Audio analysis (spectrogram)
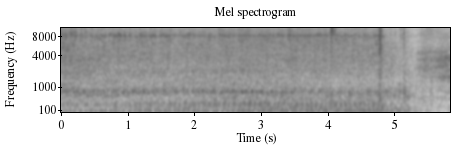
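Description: Vintage Farmall A tractor fitted with dual wheels, its engine idling steadily nearby with a rough, even chug throughout, dropping slightly in level near the end.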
